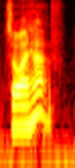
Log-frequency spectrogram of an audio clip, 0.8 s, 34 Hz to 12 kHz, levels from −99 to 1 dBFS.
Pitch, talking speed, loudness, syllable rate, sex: 175 Hz, 240 wpm, -16 LUFS, 5.4 syllables/s, male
